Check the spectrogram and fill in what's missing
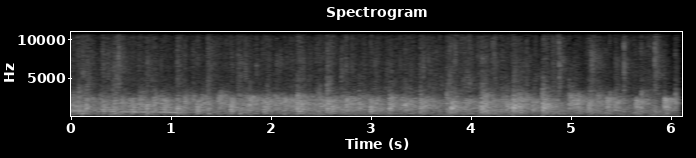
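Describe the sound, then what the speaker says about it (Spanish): A church congregation breaks into loud, sustained applause, many hands clapping in a dense continuous wash with some crowd voices mixed in, close and strong throughout. "Un aplauso al Rey de Gloria"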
